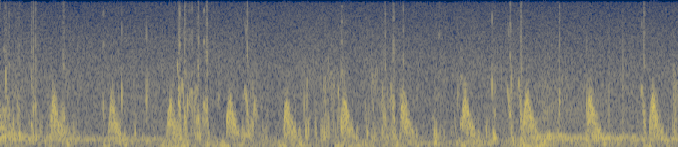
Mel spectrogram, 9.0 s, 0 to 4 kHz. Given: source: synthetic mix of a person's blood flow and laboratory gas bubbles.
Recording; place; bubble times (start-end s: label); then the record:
Doppler ultrasound of blood flow; subclavian vein
0.01-0.30 s: bubbles
0.37-0.58 s: bubbles
0.61-0.71 s: bubbles
0.75-1.05 s: bubbles
1.35-1.40 s: bubbles
1.59-1.66 s: bubbles
1.76-1.85 s: bubbles
1.92-1.99 s: bubbles
2.25-2.82 s: bubbles
2.90-2.94 s: bubbles
3.20-3.60 s: bubbles
3.75-4.00 s: bubbles
4.03-4.63 s: bubbles
4.83-5.42 s: bubbles
5.73-5.96 s: bubbles
5.99-6.18 s: bubbles
6.44-6.70 s: bubbles
6.73-7.06 s: bubbles
7.25-7.38 s: bubbles
7.41-7.50 s: bubbles
7.76-7.90 s: bubbles
8.52-8.80 s: bubbles
8.94-9.05 s: bubbles
From the record:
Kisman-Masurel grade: 242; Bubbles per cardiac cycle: several, 3 to 8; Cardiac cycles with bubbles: 100%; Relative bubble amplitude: moderate (0.250 to 0.450); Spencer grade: 3 (all of the cardiac periods contain showers or single bubble signals, but not dominating or overriding the cardiac motion signals); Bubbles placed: anywhere in the cardiac cycle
